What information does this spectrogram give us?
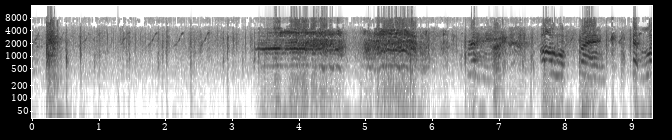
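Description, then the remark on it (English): A horse waiting outside a prison gate whinnies loudly, letting out several drawn-out, quavering neighs between shorter snorts and rustling noises. “There's someone waiting over there with a horse for you.”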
